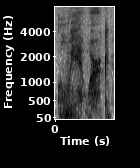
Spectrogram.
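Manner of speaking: hushed whisper, no voice; whispered worry. Retold or imitated. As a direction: whisper it so coworkers won't hear. Worried aside about being at work.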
